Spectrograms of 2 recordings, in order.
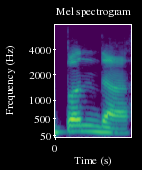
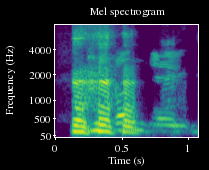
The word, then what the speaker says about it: Bundu: But I'm going to let you talk about now Bob Bundu, Liam, or other people's accidentally calling him Bunda. So well done. You're getting his name wrong. But Bundu, one player that we're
